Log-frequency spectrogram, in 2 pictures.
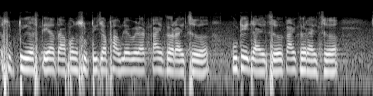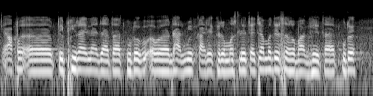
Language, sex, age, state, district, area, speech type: Marathi, female, 60+, Maharashtra, Nagpur, urban, spontaneous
